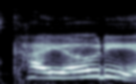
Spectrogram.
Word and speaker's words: coyote: backyard for example sure the next word is coyote i say coyote how do other people say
